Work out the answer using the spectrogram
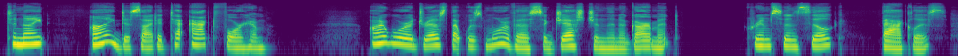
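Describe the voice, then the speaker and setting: A woman's voice: medium pitch, darkish tone, dry recording, studio quality. Sultry woman narrating a romance story.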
